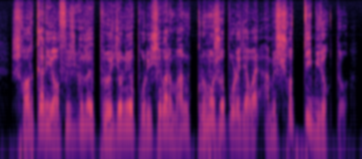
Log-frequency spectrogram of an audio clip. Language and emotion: Bengali, angry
